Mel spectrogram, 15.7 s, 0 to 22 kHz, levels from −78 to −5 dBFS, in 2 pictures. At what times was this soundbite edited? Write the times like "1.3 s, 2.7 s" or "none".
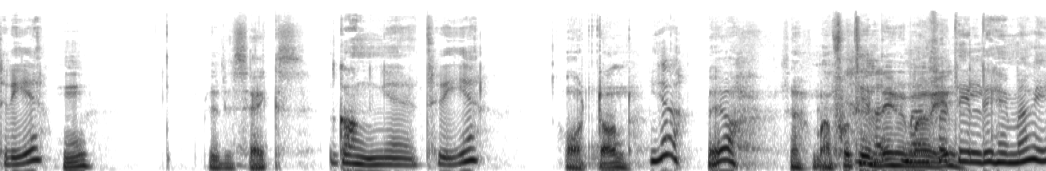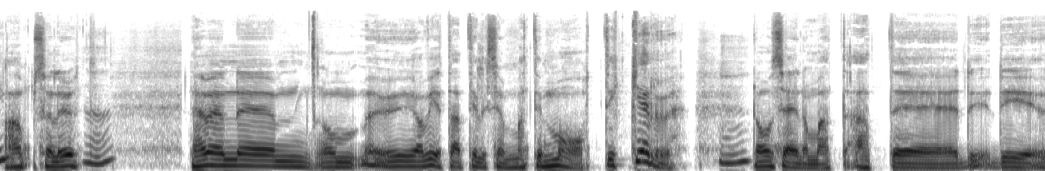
9.2 s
